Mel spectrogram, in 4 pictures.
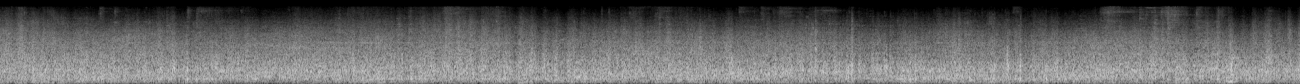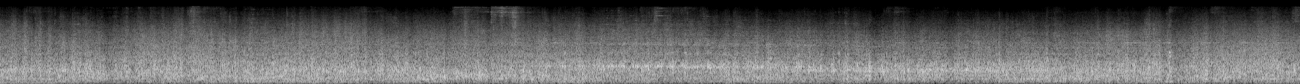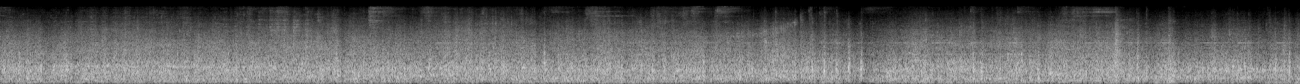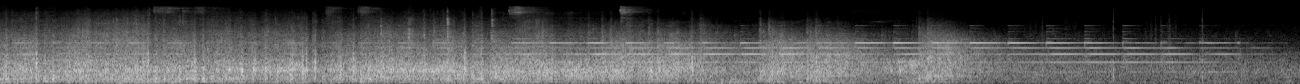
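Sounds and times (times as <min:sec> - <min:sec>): wheels clacking over rail joints: 0:00.0 - 0:51.4
steady high ringing tone: 0:42.7 - 0:52.0.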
